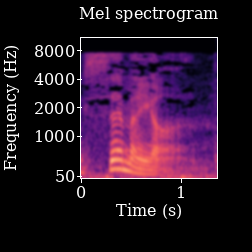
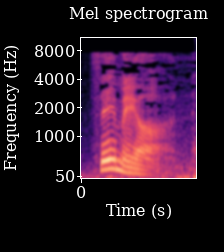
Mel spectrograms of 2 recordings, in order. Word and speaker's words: Semeion: Semeion. Looks like that in the Greek. S long E-M-E-I-O-N. Semeion.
